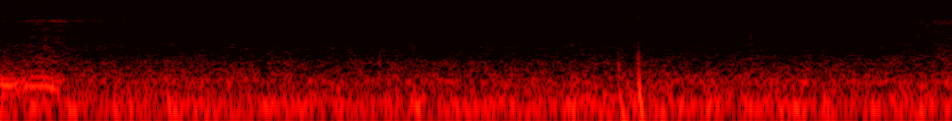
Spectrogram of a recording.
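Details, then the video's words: Cream poodle puppy snoring indoors: a quiet, steady low rumble throughout, with one faint click partway through and no other clear sounds. "강아지 코골이"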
